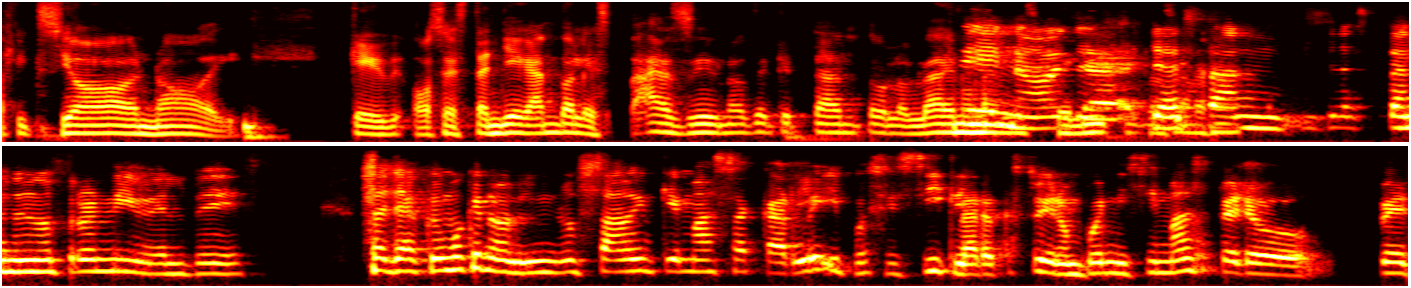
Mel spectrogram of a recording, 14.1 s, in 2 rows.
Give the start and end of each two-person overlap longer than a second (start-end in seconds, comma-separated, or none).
4.8-6.2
